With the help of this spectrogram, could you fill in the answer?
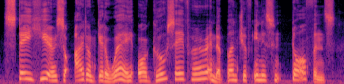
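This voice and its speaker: A pretentious film director, effusive and touchy-feely, coaching actors in a video game scene. His pitch swings wildly as he speaks, full of theatrical feeling. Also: animated, normal speed, no room sound. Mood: dramatic line reading. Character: gushing, pretentious male film director running an audition. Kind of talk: video game cutscene acting.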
